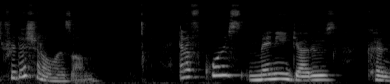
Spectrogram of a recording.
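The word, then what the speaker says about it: ギャル: Because they couldn't pronounce girl, it changed to gyaru.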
